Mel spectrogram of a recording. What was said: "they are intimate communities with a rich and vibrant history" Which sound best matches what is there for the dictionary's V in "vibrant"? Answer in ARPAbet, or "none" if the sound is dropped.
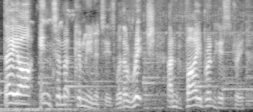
V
